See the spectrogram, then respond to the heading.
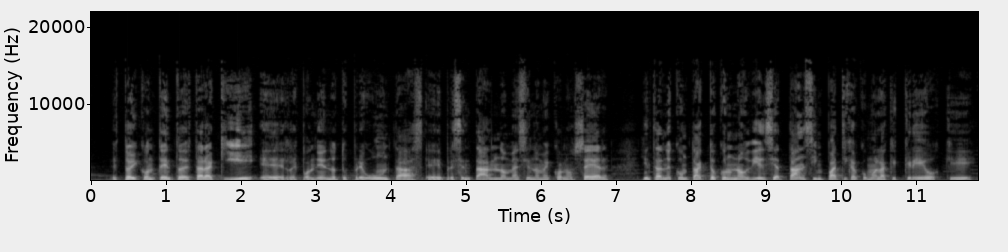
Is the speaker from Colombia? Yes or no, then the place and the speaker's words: no; Argentina; yo soy argentino y vos sos español.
